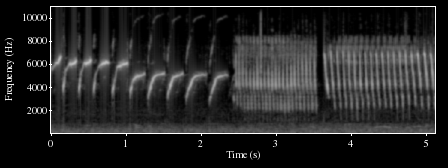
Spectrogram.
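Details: Fiery, excited canary song for stimulating other canaries to sing: a series of about ten upslurred whistled notes, then a dense buzzy rattle and a fast clicking trill.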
